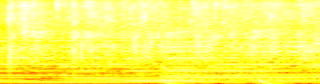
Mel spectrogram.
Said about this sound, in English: Come on, give God a hand clap of praise.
